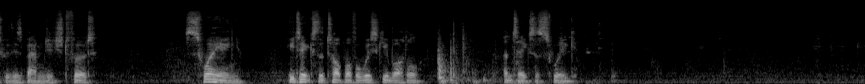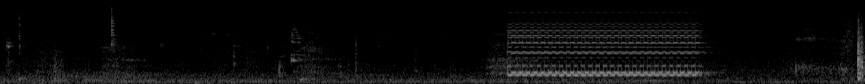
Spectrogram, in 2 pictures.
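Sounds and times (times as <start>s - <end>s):
speech: 0.0s - 1.1s, 1.8s - 5.9s
faint ticks and rustles: 5.7s - 13.2s
electronic telephone ringing beside a bed: 13.6s - 15.9s.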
